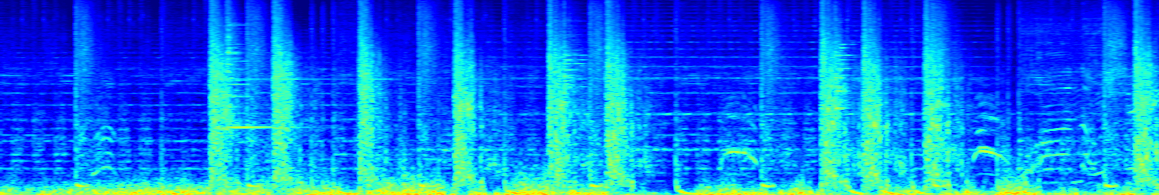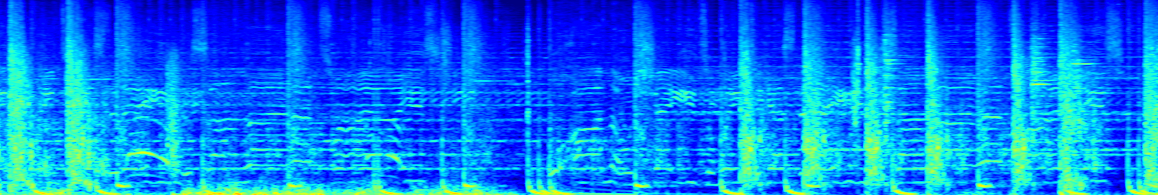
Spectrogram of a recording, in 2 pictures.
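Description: Gunfire at tactical shooting practice, loud close shots fired in quick irregular strings and bursts with sharp cracks and echoing booms, continuing for the whole stretch with brief pauses.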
